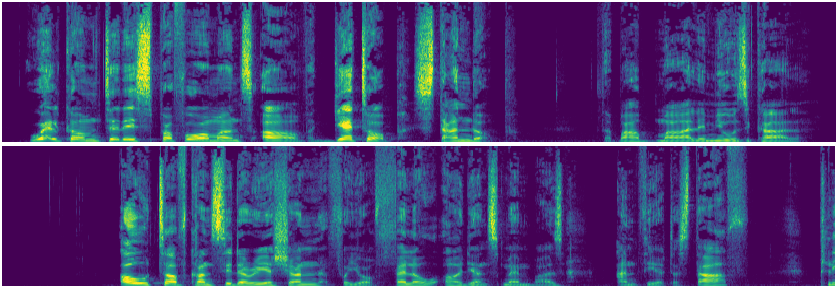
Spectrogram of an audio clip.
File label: Pre show announcement; GUSU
